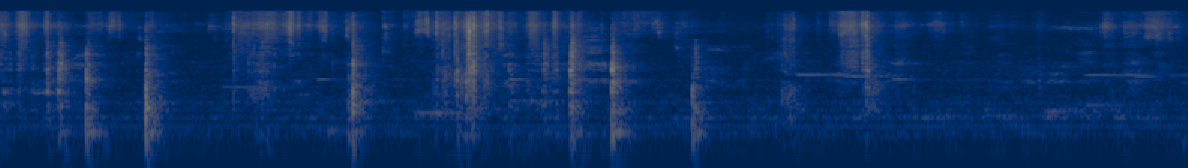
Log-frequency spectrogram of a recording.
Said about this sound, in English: Just shuffling my jar of cards.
